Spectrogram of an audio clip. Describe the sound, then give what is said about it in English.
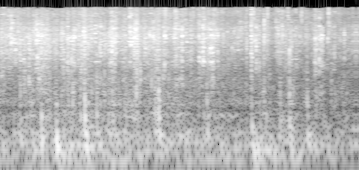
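Lava flowing, a dense, steady roar filled with sharp crackles and glassy clinks, like heaps of brittle fragments tumbling and breaking, loud and continuous with no talking. “But most people, myself included, have never heard lava flowing. This is what that sounds like.”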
